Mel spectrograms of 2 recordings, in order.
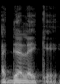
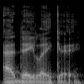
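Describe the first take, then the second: First: The name is said the Nigerian way. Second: The name is said the American way.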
